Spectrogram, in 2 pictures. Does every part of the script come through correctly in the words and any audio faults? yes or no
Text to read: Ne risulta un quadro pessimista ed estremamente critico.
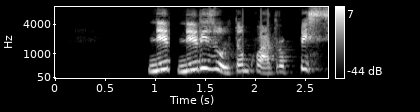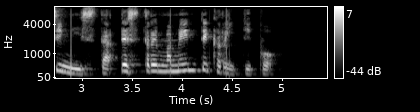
no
